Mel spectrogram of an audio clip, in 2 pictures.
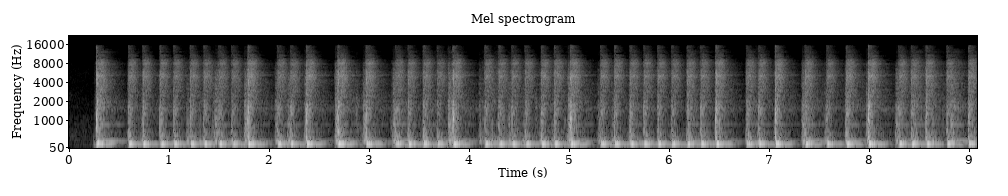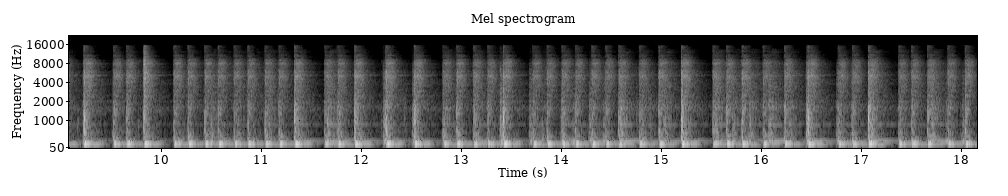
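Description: Rudimental snare drum solo played fast and loud with sticks on an electronic drum kit's mesh snare pad: a dense, unbroken stream of strokes with accents, stopping near the end.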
